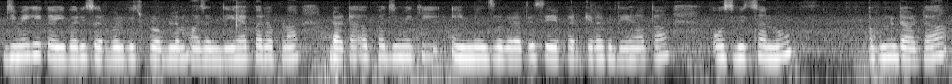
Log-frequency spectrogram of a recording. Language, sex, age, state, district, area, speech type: Punjabi, female, 18-30, Punjab, Kapurthala, urban, spontaneous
